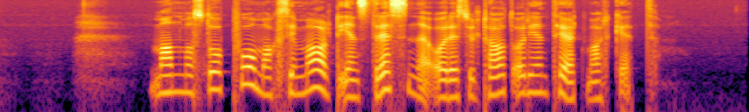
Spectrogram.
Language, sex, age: Norwegian, female, 55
